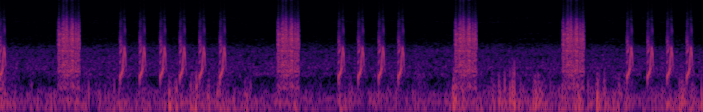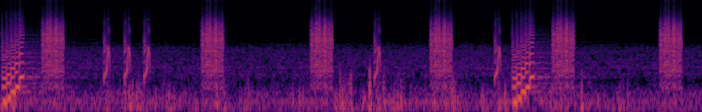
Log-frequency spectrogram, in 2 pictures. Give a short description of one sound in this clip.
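A dice rattles as it rolls.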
